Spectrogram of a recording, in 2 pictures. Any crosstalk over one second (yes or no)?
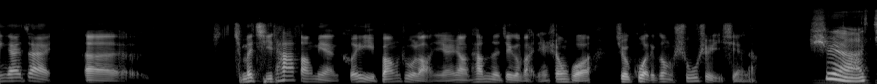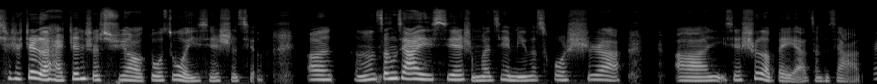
no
